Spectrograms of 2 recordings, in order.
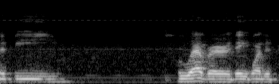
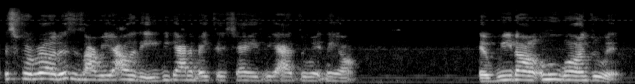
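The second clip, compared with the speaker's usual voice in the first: higher, tearful and urgent; emotional plea; 8 semitones higher than usual. Real, not acted. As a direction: hold back tears while pressing the point home. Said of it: "I told y'all I'm getting emotional".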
